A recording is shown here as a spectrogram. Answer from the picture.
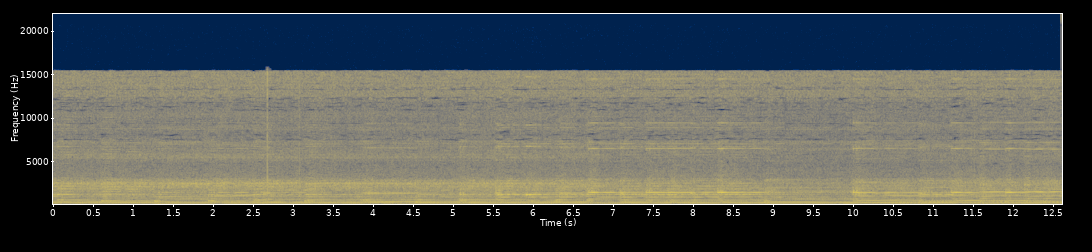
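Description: Grand piano being played: a slow instrumental piece of sustained, overlapping notes in the middle register, at a steady level.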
